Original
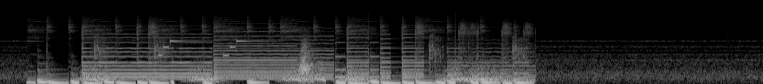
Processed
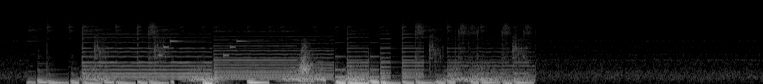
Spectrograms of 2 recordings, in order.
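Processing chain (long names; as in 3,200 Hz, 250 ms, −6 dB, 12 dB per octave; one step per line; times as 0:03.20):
0:01.78–0:03.86: spectral tilt −2 dB per octave
level −9 dB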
